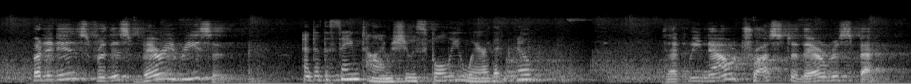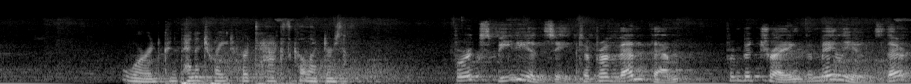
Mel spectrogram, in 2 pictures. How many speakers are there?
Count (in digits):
2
